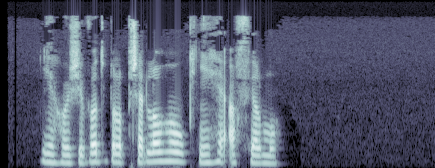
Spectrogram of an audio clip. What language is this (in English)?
Czech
